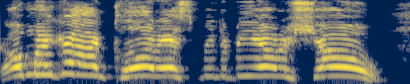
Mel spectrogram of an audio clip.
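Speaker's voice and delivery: high-pitched, gushing retold excitement; mock excitement. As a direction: squeal it like a starstruck fan. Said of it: "I was like".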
